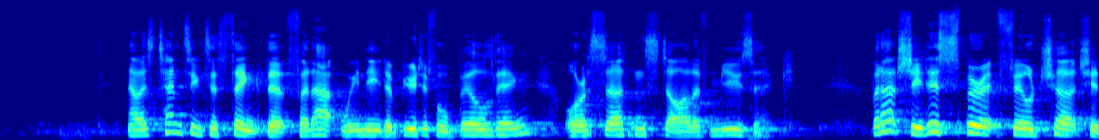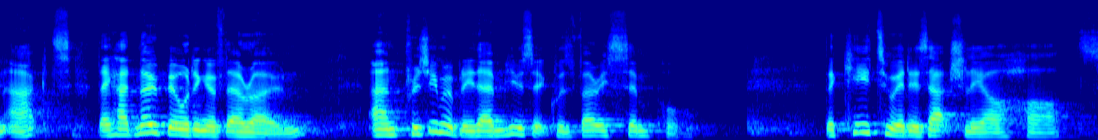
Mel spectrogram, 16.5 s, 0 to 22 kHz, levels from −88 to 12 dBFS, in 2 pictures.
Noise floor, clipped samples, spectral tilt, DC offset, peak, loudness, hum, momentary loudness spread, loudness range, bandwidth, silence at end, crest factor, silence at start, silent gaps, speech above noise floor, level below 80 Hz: -76 dBFS; under 0.1%; -5 dB/octave; under 0.1%; -20 dBFS; -38 LUFS; none; 13 LU; 6 LU; 17 kHz; 0 s; 18 dB; 0.95 s; none; 38 dB; under -90 dBFS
